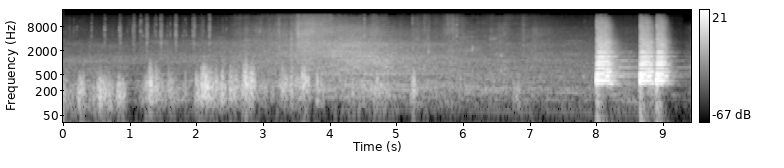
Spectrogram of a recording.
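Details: Chevy truck fitted with newly installed junkyard Cadillac horns on new painted brackets, test honk: a few short, loud, clear blasts with full steady tone; horns work normally.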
